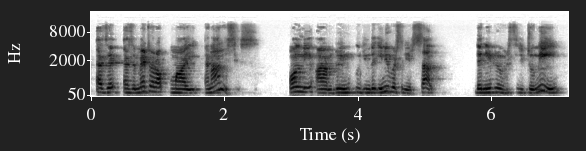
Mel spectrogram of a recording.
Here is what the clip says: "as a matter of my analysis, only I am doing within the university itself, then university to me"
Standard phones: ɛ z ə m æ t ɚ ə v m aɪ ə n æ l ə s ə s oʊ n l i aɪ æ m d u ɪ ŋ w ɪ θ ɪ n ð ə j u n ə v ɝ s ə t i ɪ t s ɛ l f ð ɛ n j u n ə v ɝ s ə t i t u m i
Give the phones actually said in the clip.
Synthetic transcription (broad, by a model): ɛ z ə m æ t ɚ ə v m aɪ ə n æ l ə s ə s oʊ n l i aɪ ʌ m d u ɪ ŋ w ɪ t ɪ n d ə j u n ə v ɝ s ə t i ɪ t s ɛ l f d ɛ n j u n ə v ɝ s ə t i t u m i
